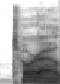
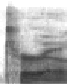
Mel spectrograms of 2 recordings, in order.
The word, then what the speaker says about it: Turo: Toro, like the mower, like No, no, I think it's pronounced like Turo, like Turo, oh, not Toro.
